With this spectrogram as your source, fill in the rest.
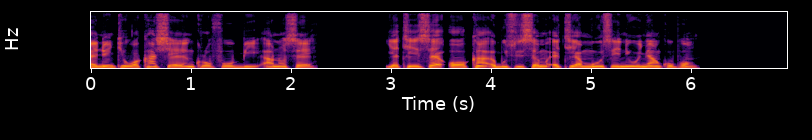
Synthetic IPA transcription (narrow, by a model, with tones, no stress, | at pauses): æ˨nũ˦n˦tʰi˦wɔ˨kʰã˦ɕɛ˨ŋ̩˨kʰɾɔ˨fʊ˦ɔ˦bi˦a˨nʊ̃˦sɛ˦ | jɛ˨tʰɪ˨sɛ˦ʔɔ˦kʰã˦ʔæ˨bu˨su˨sɛ̃˦mæ˦tʰi˦a˨mo˦se˨nɪ̃˦wɔ˨ɲã˨ŋkʰo˦pʰɔ̰̃˨n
